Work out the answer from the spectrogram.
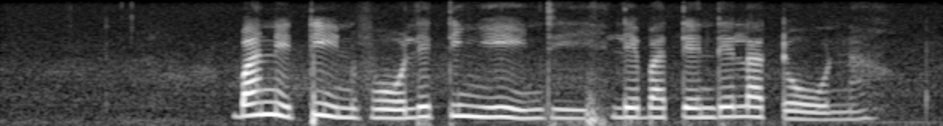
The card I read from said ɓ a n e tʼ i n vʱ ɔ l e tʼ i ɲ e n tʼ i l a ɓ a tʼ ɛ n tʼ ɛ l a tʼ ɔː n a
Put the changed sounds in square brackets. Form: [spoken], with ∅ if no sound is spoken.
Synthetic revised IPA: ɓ a n e tʼ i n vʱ ɔ l e tʼ i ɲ e n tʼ i l [ɛ] ɓ a tʼ ɛ n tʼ ɛ l a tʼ ɔː n a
